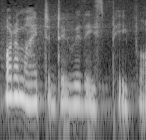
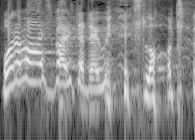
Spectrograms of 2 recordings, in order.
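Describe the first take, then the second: First: Soft, hushed, tired imitation of Moses; quiet weary question. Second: Much higher, laughing, exasperated imitation; exasperated Moses. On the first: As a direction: mutter it quietly like a worn-out leader. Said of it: "Do you think he was like". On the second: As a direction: throw up your hands in comic frustration, laughing. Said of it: "I reckon he was like".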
